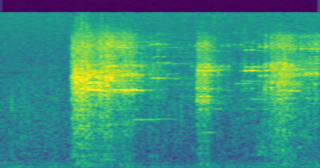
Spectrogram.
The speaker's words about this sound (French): Il brise la vitre.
